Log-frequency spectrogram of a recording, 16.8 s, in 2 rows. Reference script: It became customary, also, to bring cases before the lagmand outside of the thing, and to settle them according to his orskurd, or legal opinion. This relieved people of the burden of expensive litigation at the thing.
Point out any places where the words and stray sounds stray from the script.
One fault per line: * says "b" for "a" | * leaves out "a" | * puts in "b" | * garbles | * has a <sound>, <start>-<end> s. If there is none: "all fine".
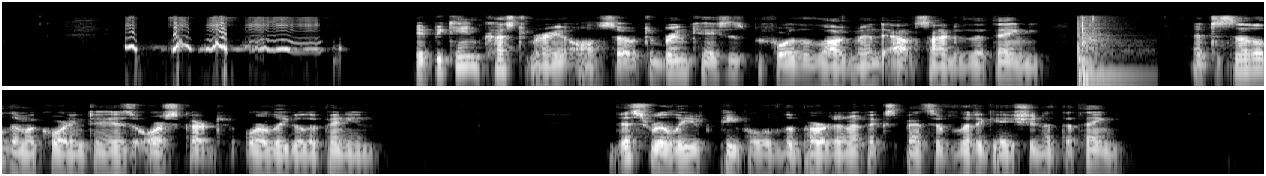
* has a bark, 0.8-2.4 s
* has a thud, 7.2-7.7 s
